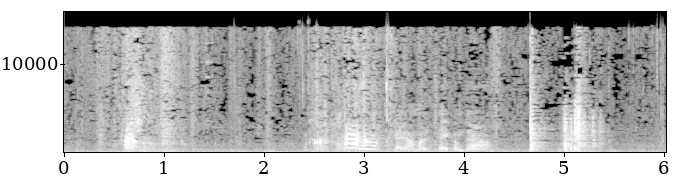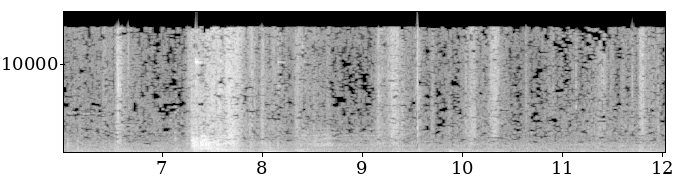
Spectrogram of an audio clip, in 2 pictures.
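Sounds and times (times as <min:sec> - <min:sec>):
puppy scrabbling and rustling: 0:00.0 - 0:03.5, 0:06.0 - 0:12.0.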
